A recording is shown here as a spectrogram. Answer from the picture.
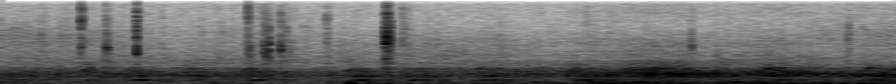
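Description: A cat's claws scratching and clicking against tree bark as it climbs, the clicks coming in small clusters in the first two seconds. Behind them is a low steady hum and soft bird cooing.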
